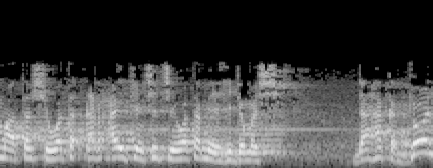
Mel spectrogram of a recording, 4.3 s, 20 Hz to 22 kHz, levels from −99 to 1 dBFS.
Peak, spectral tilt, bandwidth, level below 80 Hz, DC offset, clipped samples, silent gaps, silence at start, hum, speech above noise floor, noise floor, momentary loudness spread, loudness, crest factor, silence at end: 0 dBFS; -4 dB/octave; 5.8 kHz; -62 dBFS; under 0.1%; under 0.1%; none; 0 s; none; 23 dB; -37 dBFS; 9 LU; -14 LUFS; 14 dB; 0 s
